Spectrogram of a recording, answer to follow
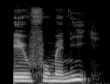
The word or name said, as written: EUFOMANI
